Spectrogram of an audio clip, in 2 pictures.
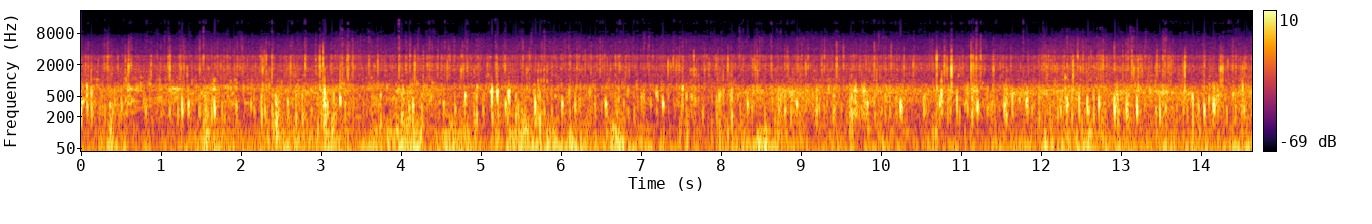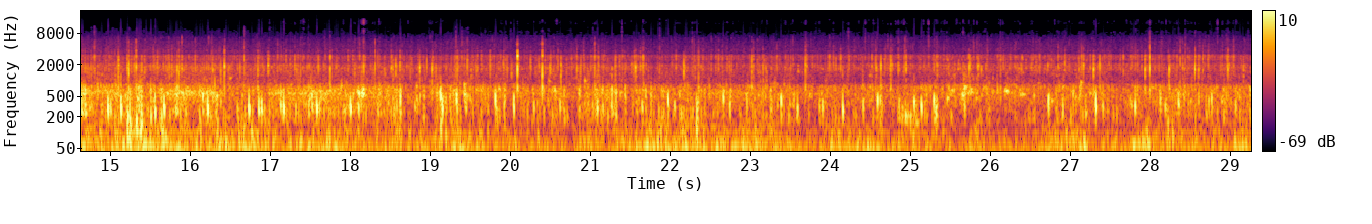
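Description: Muffled underwater sound picked up through a camera's waterproof housing: a steady low water rush with dense crackling and popping throughout.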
